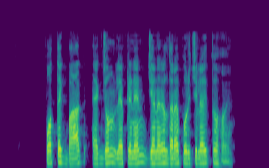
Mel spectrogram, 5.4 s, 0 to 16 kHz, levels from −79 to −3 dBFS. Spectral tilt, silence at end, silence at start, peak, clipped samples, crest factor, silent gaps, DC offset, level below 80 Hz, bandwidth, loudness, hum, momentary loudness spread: -6.5 dB/octave; 0.8 s; 0.95 s; -2 dBFS; under 0.1%; 18 dB; none; under 0.1%; -60 dBFS; 7.8 kHz; -18 LUFS; none; 8 LU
